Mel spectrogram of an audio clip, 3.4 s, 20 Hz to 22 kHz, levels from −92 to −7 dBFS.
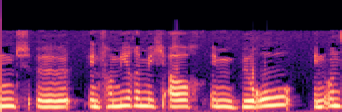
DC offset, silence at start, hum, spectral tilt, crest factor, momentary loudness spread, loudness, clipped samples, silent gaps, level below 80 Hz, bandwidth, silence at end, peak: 0.3%; 0 s; none; -7 dB/octave; 10 dB; 6 LU; -12 LUFS; under 0.1%; none; -54 dBFS; 7.4 kHz; 0 s; 0 dBFS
